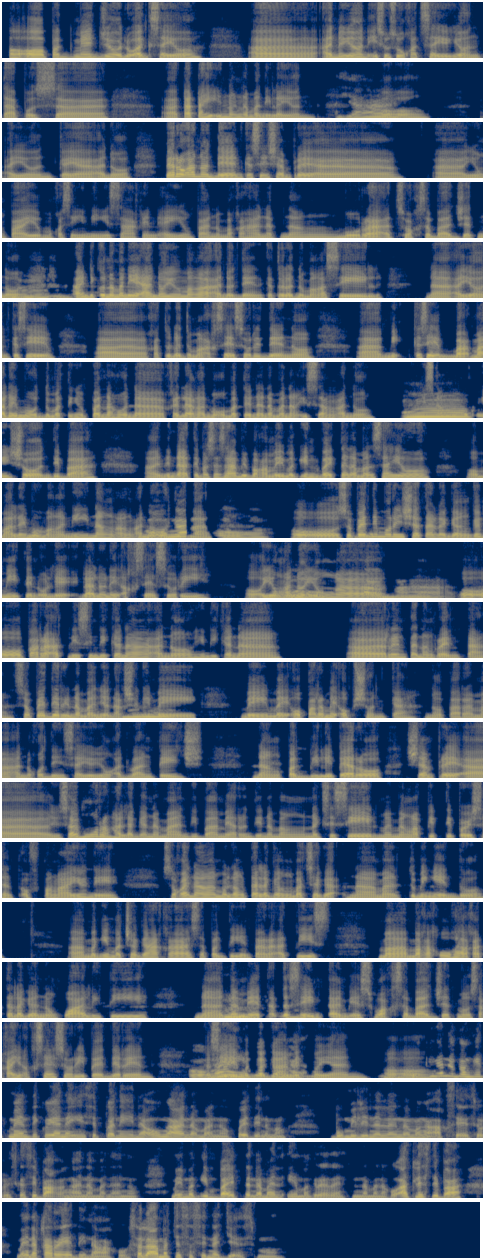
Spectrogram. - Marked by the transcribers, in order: none
- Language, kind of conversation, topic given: Filipino, advice, Paano ako makakahanap ng damit na babagay sa estilo ko at pasok sa badyet ko?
